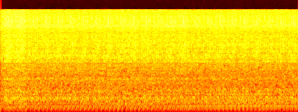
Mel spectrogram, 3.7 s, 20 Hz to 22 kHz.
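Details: 2002 Isuzu Rodeo LS 3.2 L with severe misfiring and low power: idle uneven with an irregular loping beat; reversed upstream O2 sensor connectors skew fuel trims, bank 1 very negative, bank 2 very positive.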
